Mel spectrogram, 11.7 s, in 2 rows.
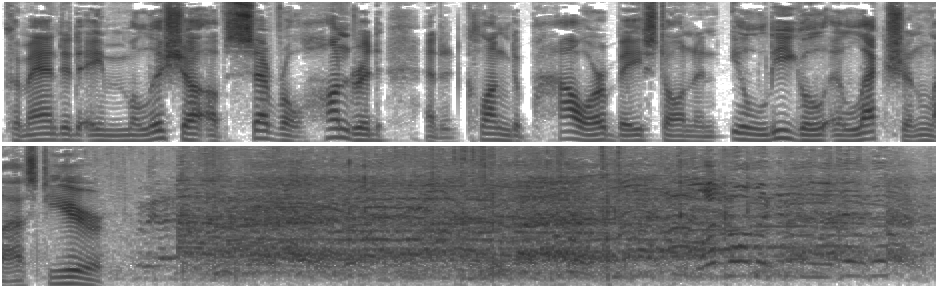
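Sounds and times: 
speech: 0.0s - 7.1s
crowd cheering in the streets of Mutsamudu: 6.6s - 11.6s.

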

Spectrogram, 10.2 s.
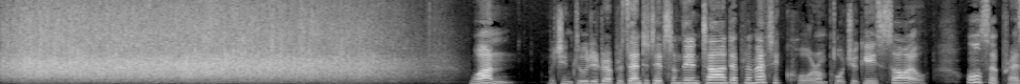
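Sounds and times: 
auditorium audience cheering and applause: 0.0s - 4.5s
speech: 4.7s - 10.1s.

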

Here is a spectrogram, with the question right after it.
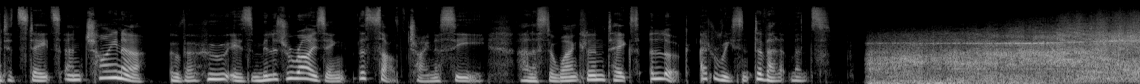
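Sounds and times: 
speech: 0.0s - 8.8s
fighter jets flying overhead: 8.7s - 11.3s.

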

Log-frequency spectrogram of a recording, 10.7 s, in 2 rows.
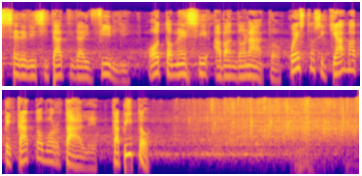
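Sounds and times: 
speech: 0.0s - 7.7s
crowd applauding Pope Francis: 7.8s - 10.7s.

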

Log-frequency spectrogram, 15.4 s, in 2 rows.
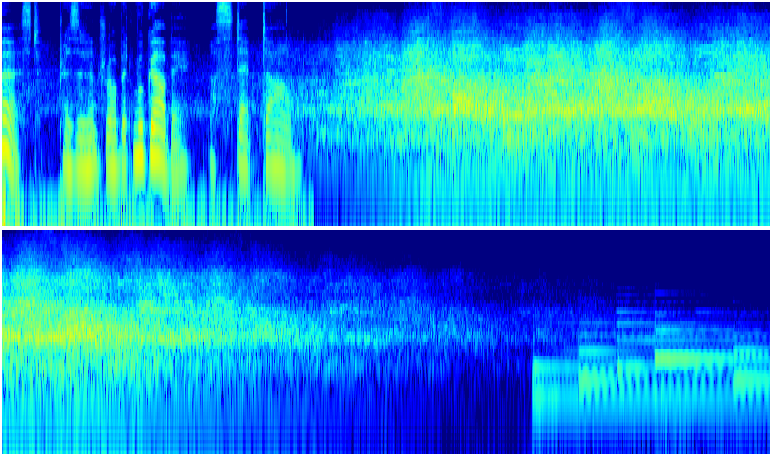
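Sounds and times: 
speech: 0.0s - 3.6s
crowd jeering and chanting: 1.8s - 13.0s.

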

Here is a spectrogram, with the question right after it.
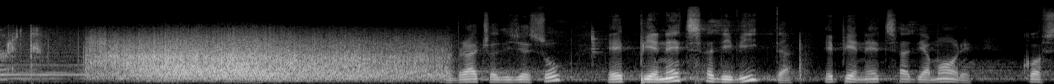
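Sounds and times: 
thunder: 0.7s - 4.8s
speech: 4.6s - 10.5s.

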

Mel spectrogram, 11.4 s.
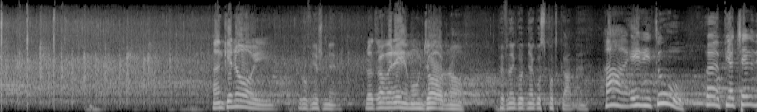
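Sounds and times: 
crowd applauding: 0.0s - 7.8s
speech: 3.2s - 11.3s.

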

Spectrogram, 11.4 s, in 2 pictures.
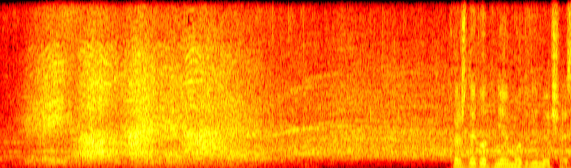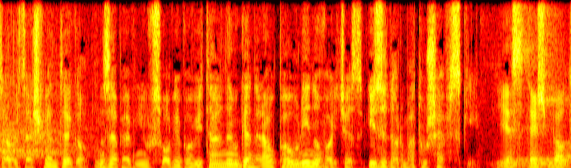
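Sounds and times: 
large crowd cheering an ovation for Pope Benedict XVI at Jasna Góra: 0.3s - 7.0s
speech: 4.5s - 11.4s.

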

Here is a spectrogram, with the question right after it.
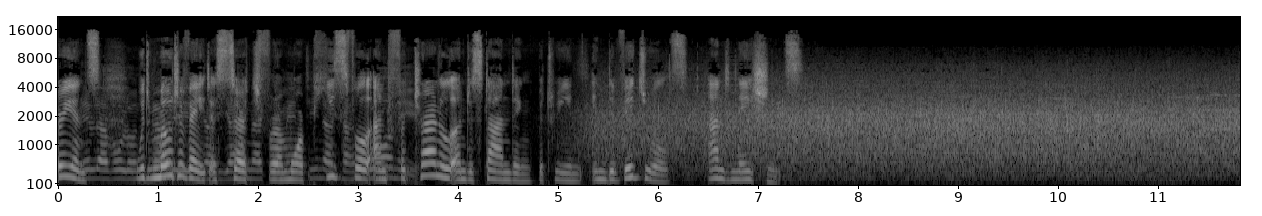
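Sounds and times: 
speech: 0.0s - 7.6s
crowd applause in a square: 5.2s - 11.8s.

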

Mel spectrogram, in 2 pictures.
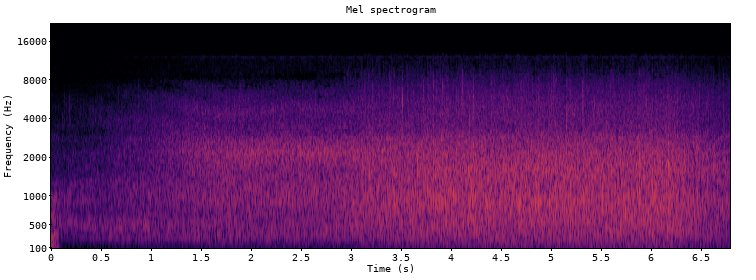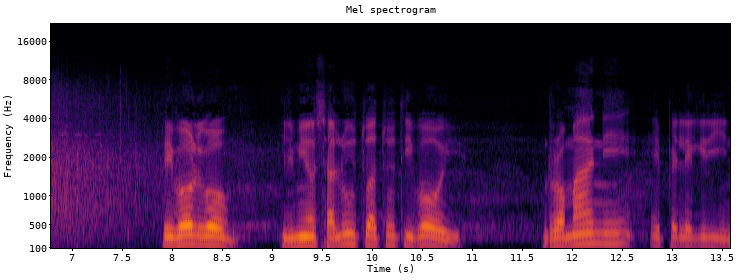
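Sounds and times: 
crowd applause: 0.0s - 8.0s
speech: 7.9s - 11.0s, 11.7s - 13.5s.

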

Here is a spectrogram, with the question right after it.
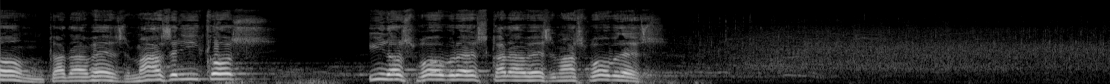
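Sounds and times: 
speech: 0.0s - 2.7s, 3.7s - 6.6s
audience applause: 6.8s - 11.0s.

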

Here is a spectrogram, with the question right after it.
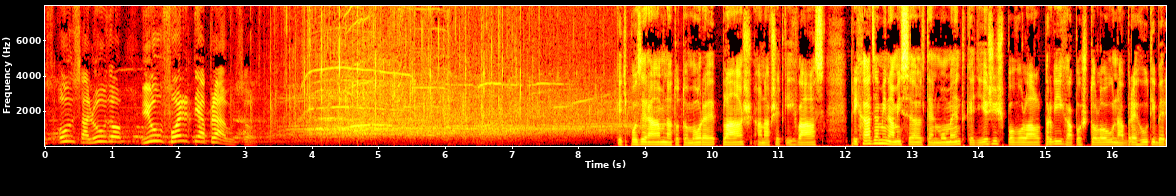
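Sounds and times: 
speech: 0.2s - 3.3s, 8.6s - 16.8s
large crowd applauding: 2.6s - 10.0s.

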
